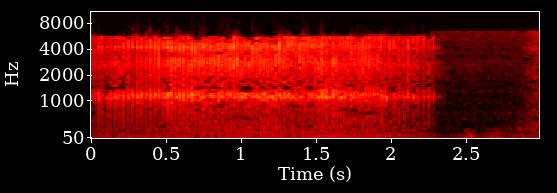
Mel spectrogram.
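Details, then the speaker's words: Simulated snoring with flow limitation during sleep from a model: loud, harsh snores whose vibration frequency and loudness rise breath by breath with increased breathing effort, then cut off abruptly; this pattern often leads to arousal. "Breath by breath the frequency of the upper Airway vibration increases along with the loudness of the snoring snoring also increases the effort required to breathe and it can be rather noisy"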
